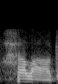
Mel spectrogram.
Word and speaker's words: challah: It's Jewish, you have to do a little ch. – Yeah, challah bread.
